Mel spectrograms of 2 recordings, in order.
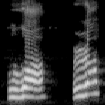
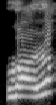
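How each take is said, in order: First: The word is said slowly, syllable by syllable. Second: The word is said at normal speed.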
